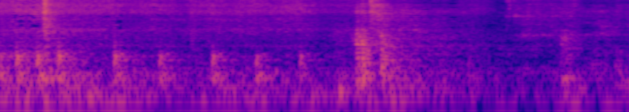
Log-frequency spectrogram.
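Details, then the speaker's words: Clothes dryer with a brand-new belt that is too small, making the idler pulley wheel hit and rub the motor shaft: uneven, plasticky rubbing and scraping in rough bursts; belt tensioner is fitted correctly. "So this has a plasticky sound, like blah, blah, blah, blah. So yes, the problem is the belt's too small."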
